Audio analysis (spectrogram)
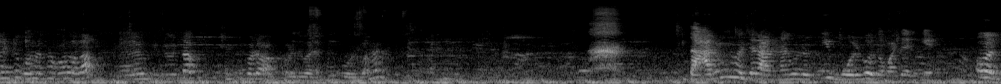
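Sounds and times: crow cawing: 5.9s - 6.4s.

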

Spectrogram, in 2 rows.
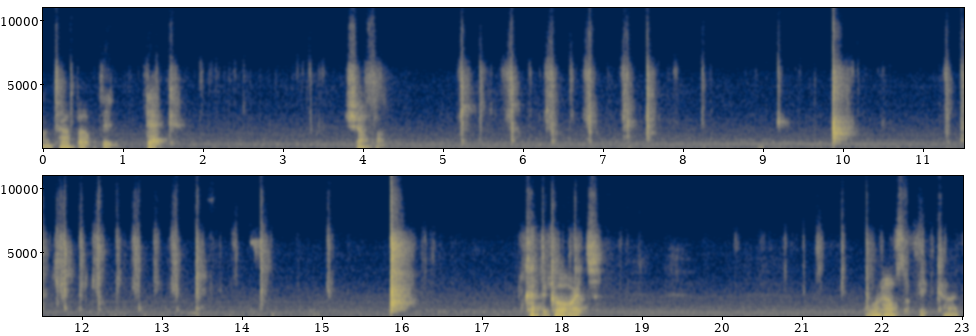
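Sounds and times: cards slapping: 5.2s - 8.4s, 9.2s - 10.2s, 11.2s - 14.4s, 15.8s - 16.3s
playing cards shuffled by hand: 5.2s - 8.4s, 11.2s - 14.4s, 20.7s - 22.9s.

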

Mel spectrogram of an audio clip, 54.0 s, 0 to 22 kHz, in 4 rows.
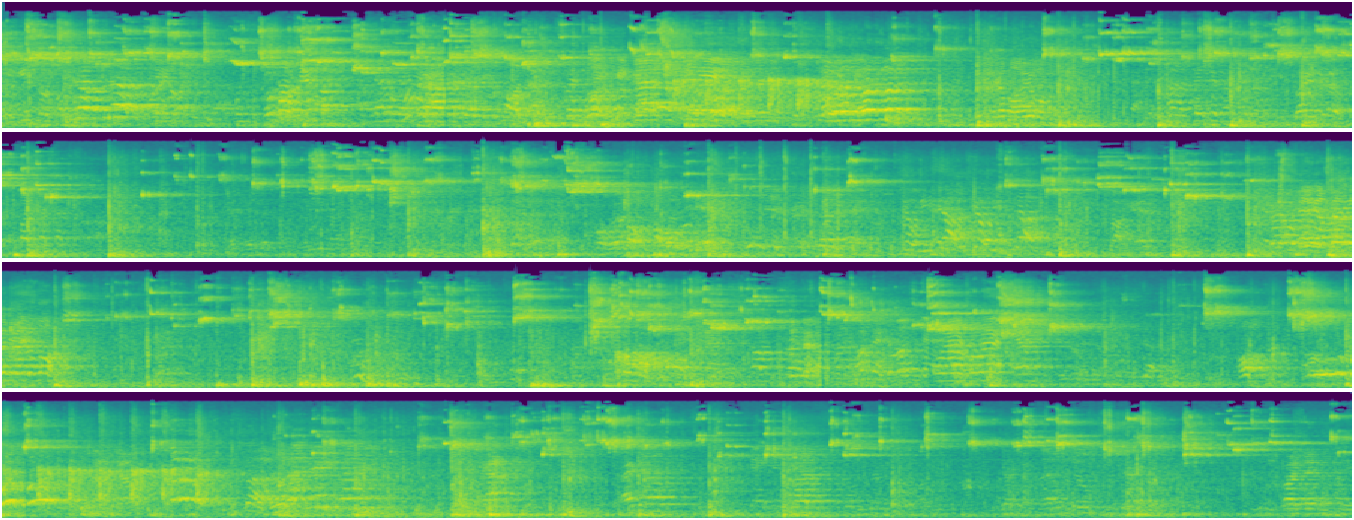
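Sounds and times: players calling out: 0.0s - 54.0s
basketball bouncing on wooden floor: 9.3s - 11.0s, 11.6s - 14.0s, 14.6s - 14.9s, 17.0s - 18.7s, 25.2s - 26.2s, 26.8s - 32.6s, 44.0s - 48.5s.

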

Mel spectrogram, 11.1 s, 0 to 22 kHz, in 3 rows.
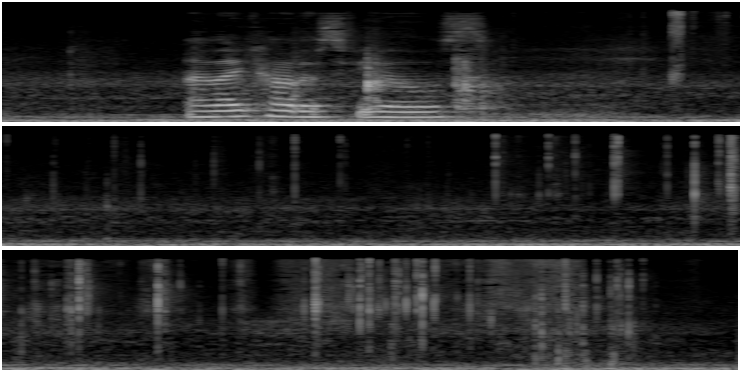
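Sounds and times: plastic packaging crinkling: 3.3s - 10.8s.

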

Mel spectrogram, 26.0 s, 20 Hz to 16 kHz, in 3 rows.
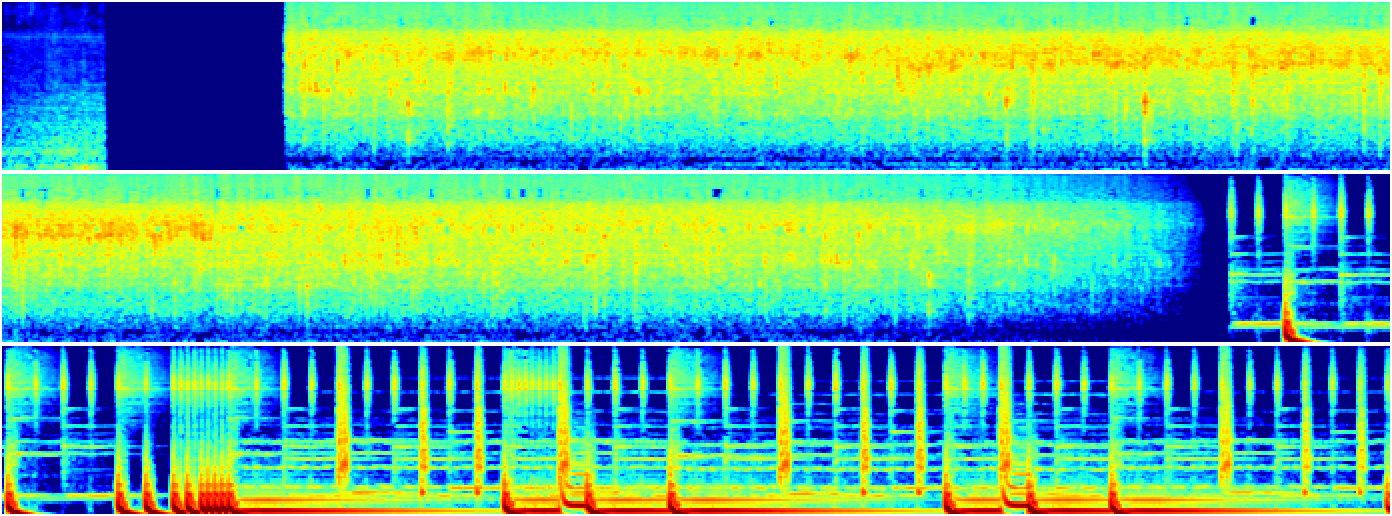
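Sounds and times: fish frying in oil: 1.8s - 16.2s.

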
